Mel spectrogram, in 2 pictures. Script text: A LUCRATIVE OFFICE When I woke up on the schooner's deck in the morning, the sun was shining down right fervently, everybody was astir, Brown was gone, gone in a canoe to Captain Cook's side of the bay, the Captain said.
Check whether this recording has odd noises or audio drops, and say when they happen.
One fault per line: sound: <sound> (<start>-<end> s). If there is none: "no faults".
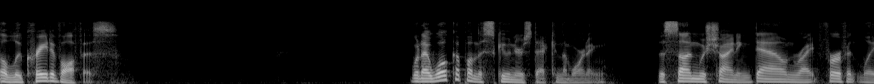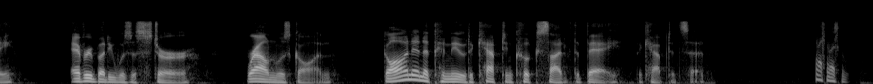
sound: chirp (16.9-17.2 s)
